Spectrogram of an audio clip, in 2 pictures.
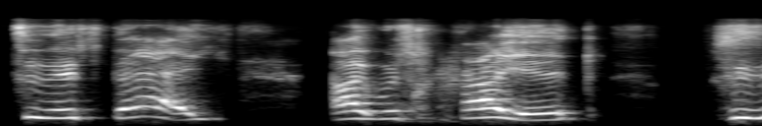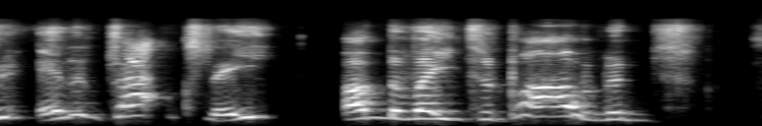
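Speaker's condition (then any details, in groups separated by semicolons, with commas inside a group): Cerebral palsy; lifelong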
